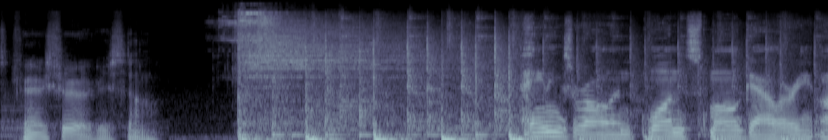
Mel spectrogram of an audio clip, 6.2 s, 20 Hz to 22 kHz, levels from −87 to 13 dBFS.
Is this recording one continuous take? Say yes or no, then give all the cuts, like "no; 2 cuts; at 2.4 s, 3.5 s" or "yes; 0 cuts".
no; 1 cut; at 1.2 s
